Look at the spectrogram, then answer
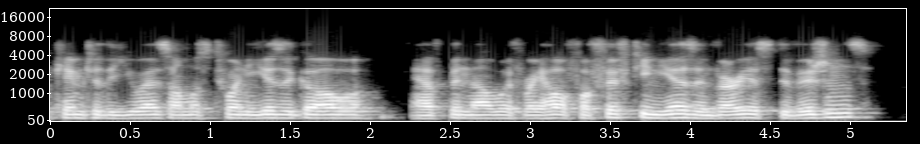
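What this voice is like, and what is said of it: German accent. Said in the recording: “I've been originally born in Germany. You can hear that from my accent.”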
